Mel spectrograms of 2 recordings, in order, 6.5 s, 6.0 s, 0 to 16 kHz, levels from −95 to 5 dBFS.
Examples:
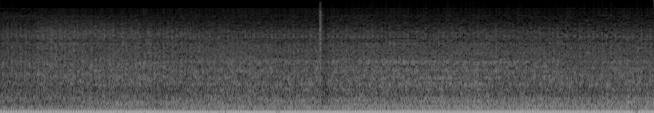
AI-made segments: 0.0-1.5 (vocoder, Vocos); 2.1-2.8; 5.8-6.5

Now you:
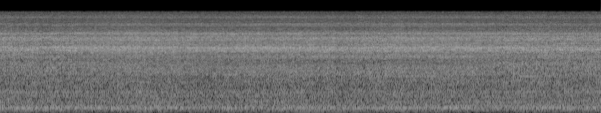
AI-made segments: 0.8-3.5 (vocoder, Vocos); 3.9-5.0

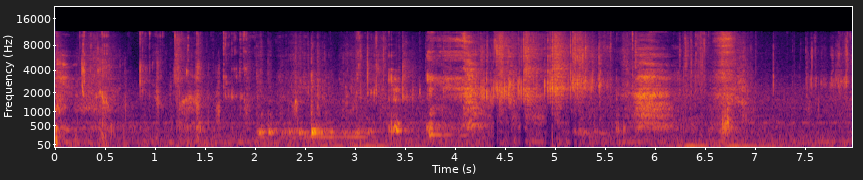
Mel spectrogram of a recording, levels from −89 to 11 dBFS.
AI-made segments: none

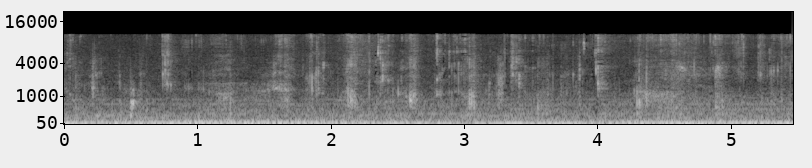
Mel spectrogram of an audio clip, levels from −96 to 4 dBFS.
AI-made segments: none

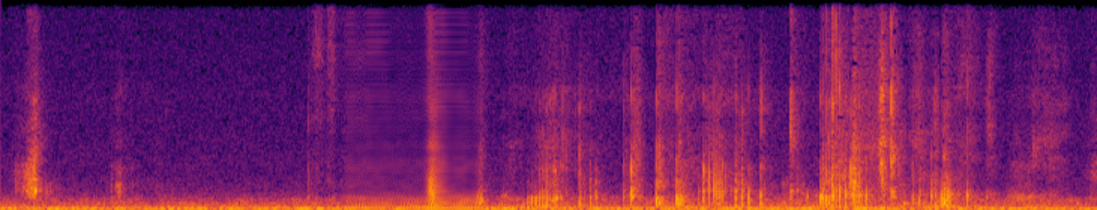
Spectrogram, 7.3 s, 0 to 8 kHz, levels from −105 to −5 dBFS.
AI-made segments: 2.3-3.2 (vocoder, Vocos)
